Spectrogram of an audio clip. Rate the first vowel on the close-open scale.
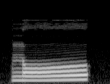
mid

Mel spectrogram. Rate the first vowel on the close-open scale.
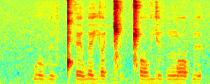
mid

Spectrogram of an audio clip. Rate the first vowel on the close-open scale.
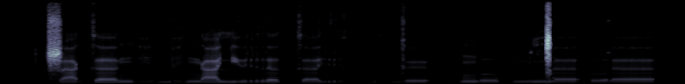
open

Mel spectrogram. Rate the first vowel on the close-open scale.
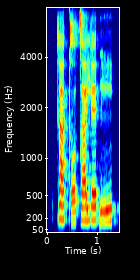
open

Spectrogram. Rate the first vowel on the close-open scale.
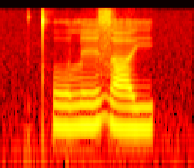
mid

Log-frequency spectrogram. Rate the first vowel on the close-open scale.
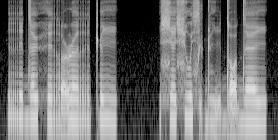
close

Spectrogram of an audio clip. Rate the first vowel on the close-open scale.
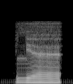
mid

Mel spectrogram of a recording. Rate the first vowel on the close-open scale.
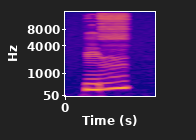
close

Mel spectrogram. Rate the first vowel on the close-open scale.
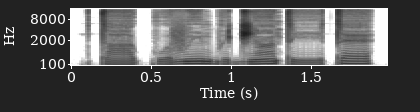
open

